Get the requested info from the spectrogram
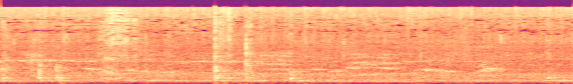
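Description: Chopped tomatoes sizzling as they fry in oil in a pan, being cooked down until soft. A steel spoon stirring them scrapes and clicks against the pan a few times.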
